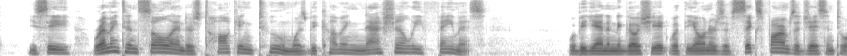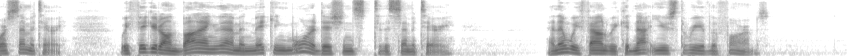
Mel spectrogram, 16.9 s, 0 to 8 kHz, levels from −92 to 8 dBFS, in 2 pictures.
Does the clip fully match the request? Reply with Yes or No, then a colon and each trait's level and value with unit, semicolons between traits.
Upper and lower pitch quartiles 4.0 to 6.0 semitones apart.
Yes: average, 5.1 semitones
